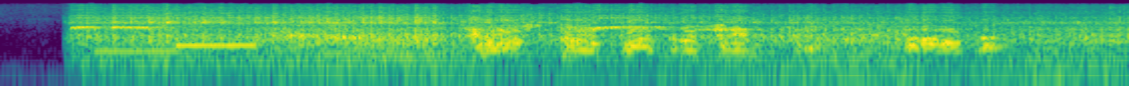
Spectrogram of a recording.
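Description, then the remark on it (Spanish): Busy roadside rescue scene as firefighters free a driver trapped in an overturned car on Calle Aviación in the Calonge industrial estate: a steady engine or hydraulic drone, a couple of short electronic beeps early on, and bursts of people calling out over the machinery. “Ahí eh, escuchamos esos sonidos del rescate.”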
